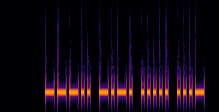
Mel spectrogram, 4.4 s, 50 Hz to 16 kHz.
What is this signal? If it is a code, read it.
Morse code, heard as a keyed tone, about 24 wpm, 700 Hz. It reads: 8C5V
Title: Speed-Racing - Four Letter-Number Combinations - 20wpm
